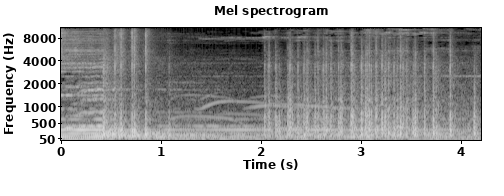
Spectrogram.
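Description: The show's music stops about half a second in, followed by fireworks crackling: a quick cluster of sharp cracks, a few brief whistling glides, then a dense run of rapid crackles.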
